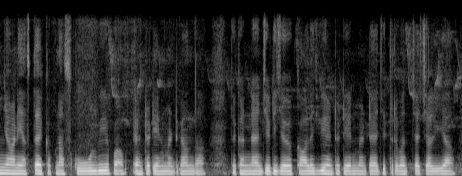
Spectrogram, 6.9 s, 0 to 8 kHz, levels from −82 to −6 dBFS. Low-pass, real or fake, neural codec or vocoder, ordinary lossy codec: 7.2 kHz; real; none; none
